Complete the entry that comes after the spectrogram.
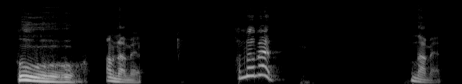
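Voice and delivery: plainly angry, pointed, swooping delivery. Ranting about someone whose calls go to voicemail, angry. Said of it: "Are you mad?".

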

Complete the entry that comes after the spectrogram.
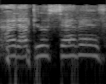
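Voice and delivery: put-on furious, very high, angry shout. Telling how an angry man yelled at them over the radio, retelling a furious yell. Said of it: "Just yelling".

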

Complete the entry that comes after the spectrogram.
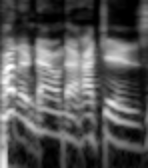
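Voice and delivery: over-the-top captain voice with big pitch swoops. Imagining Ransom on a boat giving an order: booming Ransom voice. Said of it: "booming delivery that's just so over the top".

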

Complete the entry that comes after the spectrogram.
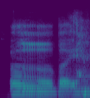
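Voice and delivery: very hushed, quiet, upset-sounding mutter. A commentator reacts after a co-host points out JR's blunder, sounding upset. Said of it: "you sound like you're upset".

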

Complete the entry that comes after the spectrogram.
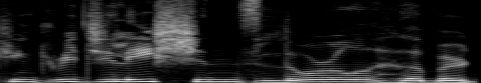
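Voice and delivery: clumsy put-on New Zealand accent. Congratulating Laurel Hubbard while trying out your accent, in a rough New Zealand accent. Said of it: "That's my uh, New Zealand accent".

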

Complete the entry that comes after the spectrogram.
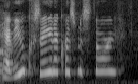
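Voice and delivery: shocked voice, pitch shooting very high. Talking about a movie with another person, high shocked voice. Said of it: "my voice goes so high when I'm shocked".

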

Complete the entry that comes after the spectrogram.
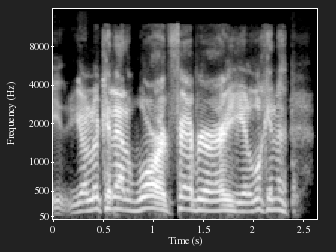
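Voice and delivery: rough, hoarse croak from the throat. Discussing a trending clip of a man, imitating a hoarse voice. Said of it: "I can kind of do the hoarse voice".

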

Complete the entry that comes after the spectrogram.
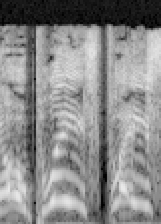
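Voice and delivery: very high, very loud, shrill, cowardly whining plea. Retelling how a cowardly wrestler begs off: imitating someone begging. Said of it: "begging off".

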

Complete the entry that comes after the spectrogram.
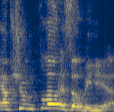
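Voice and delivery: put-on very high, very loud, swooping New Jersey accent. Imitate the man who gave a four-minute speech, in a Jersey Nick voice with a Jersey accent. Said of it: "a Jersey accent".

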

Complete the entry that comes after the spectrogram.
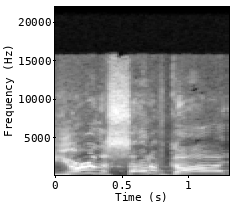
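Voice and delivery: very high, disbelieving, incredulous tone. Showing how the high priest asked Jesus: incredulous rhetorical question. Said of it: "He says it in an incredulous way".

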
